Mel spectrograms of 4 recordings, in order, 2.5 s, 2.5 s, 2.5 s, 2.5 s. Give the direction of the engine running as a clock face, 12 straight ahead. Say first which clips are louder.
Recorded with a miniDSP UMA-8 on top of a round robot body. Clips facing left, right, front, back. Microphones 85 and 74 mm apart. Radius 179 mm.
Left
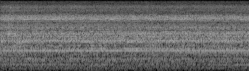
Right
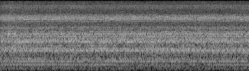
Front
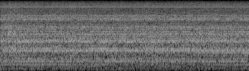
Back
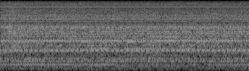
Right 3 dB, front 2 dB; 1 o'clock.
